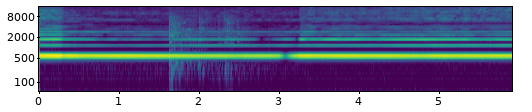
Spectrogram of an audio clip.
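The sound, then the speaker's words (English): Air horns blare a loud, steady tone with strong harmonic bands continuously for about six seconds, briefly dipping near the end before resuming, with no voices. “Oh, these are air horns!”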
